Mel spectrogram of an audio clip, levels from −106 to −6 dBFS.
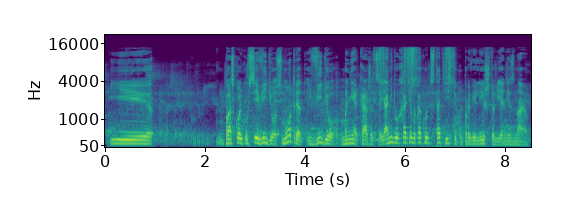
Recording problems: background chatter; faint; throughout; 4 voices, 20 dB below the speech
clattering dishes; noticeable; from 5.5 to 7 s; peak 7 dB below the speech

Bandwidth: 14 kHz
